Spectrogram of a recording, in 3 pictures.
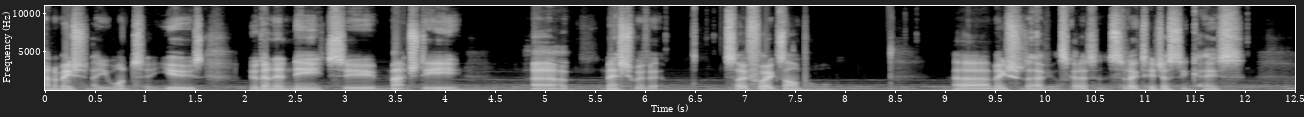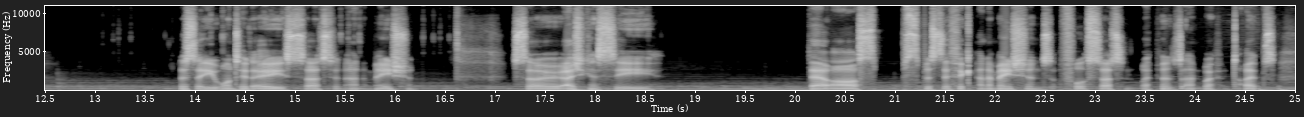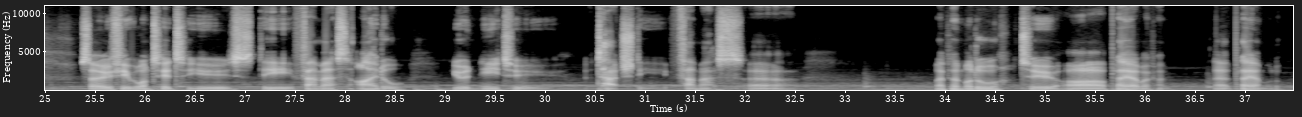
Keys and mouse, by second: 6.0 drag, 6.6 click, 8.6 click, 9.8-10.5 drag.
